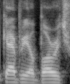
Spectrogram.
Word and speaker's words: Gabriel Boric: Karen Chilean president and forgive my pronunciation uh is it Gabrielle boric because it sounds like a Slavic yeah okay yeah okay um so president Gabriel boric recently initiated a plan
